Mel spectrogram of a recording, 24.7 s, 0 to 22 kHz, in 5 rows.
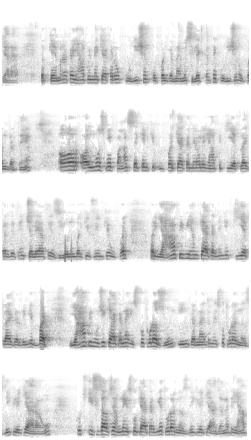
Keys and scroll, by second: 3.9 p.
